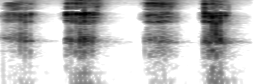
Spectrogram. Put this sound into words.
Small piggy sound.
Recorded by simple mobile phone.
animal, farm, pig, piggy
